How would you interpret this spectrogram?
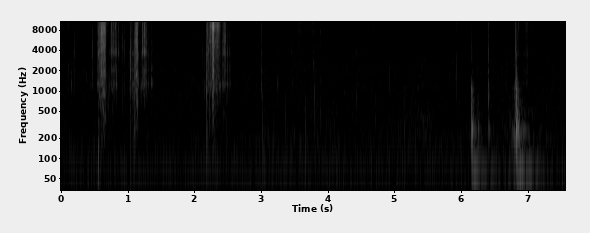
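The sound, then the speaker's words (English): Three quick, hissing spritzes from a spray bottle of rubbing alcohol, sprayed onto a cut, come close together near the start, followed by a pause and a couple of soft, dull thumps. No one speaks. “I'm gonna spray it with rubbing alcohol.”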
